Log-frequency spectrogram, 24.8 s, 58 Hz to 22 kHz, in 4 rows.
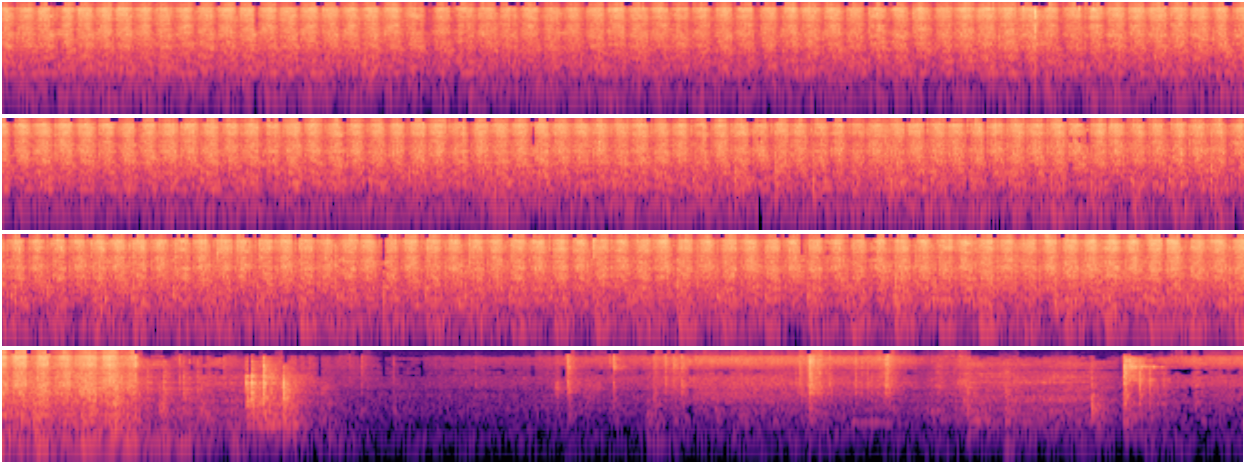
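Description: Friction fire making with a 9-inch hickory blade rubbed hard in a notch until a coal forms: loud, steady, rapid rasping strokes for about twenty seconds, then abrupt stop followed by faint scattered small sounds.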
